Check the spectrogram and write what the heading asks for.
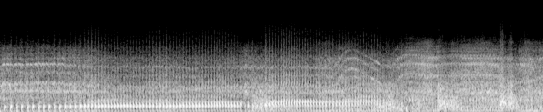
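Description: Motorcycle engine running close by with a fast, even pulse. Its note steps up about halfway through and drops back a couple of seconds later.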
